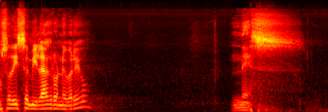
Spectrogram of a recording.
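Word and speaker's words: נס: Nes. Nes.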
